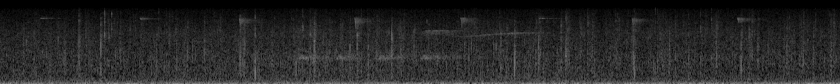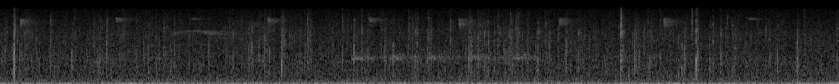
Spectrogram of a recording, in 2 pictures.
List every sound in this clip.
American Crow, Eastern Wood-Pewee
